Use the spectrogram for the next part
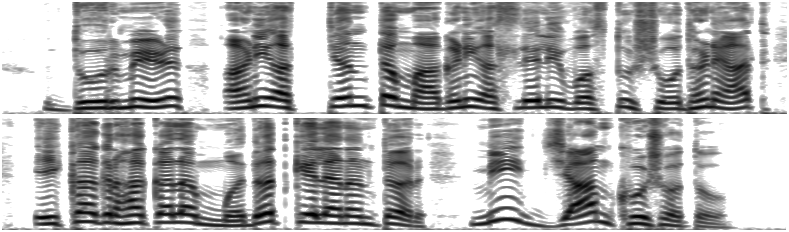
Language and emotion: Marathi, happy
